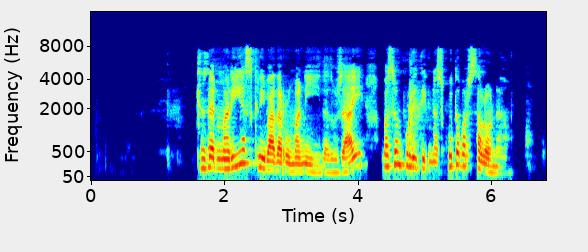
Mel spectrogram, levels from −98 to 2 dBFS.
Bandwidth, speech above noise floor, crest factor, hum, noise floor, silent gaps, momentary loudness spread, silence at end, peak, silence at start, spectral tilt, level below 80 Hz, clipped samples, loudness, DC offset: 8.2 kHz; 70 dB; 16 dB; none; -86 dBFS; none; 10 LU; 0.6 s; -2 dBFS; 1.6 s; -5.5 dB/octave; -60 dBFS; under 0.1%; -17 LUFS; under 0.1%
